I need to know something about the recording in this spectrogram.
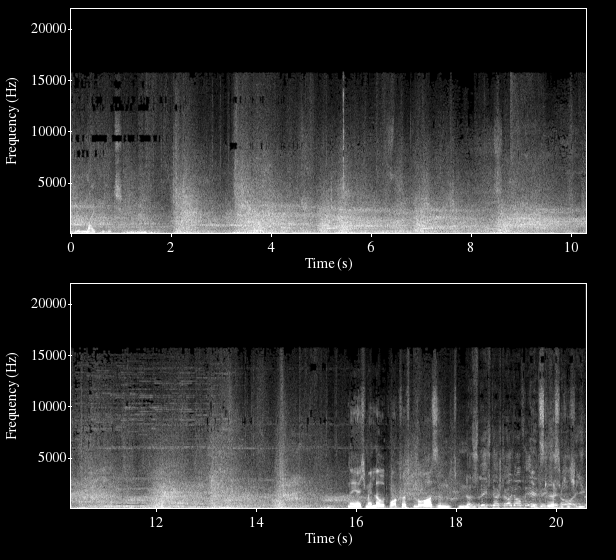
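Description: Magical spell effects whoosh, crackle and boom in quick bursts.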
